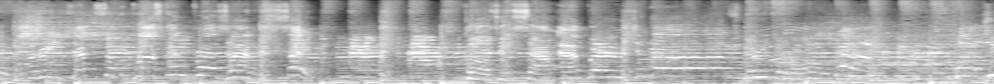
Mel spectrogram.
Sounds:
ska
music
singing

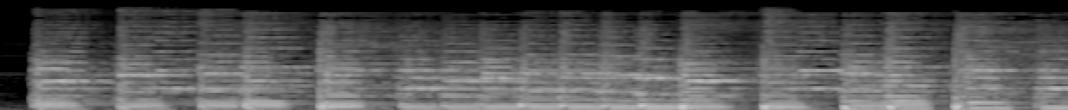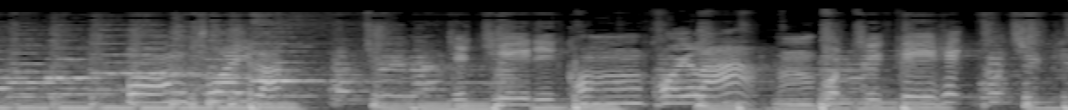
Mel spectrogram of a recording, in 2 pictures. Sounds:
music

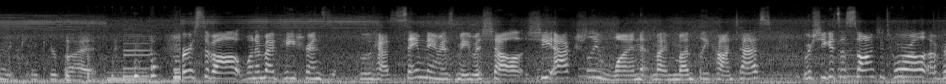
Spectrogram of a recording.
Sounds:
guitar
speech
musical instrument
music
plucked string instrument
strum

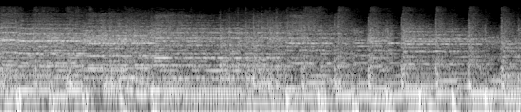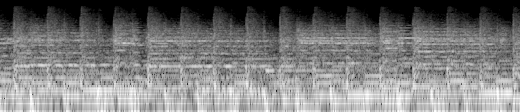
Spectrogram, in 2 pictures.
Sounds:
music

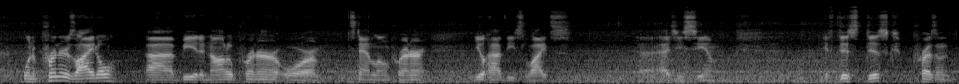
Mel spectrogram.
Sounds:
speech

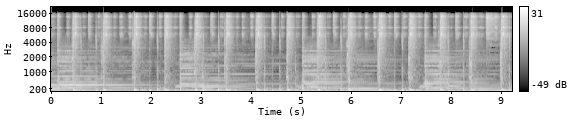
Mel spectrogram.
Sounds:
music

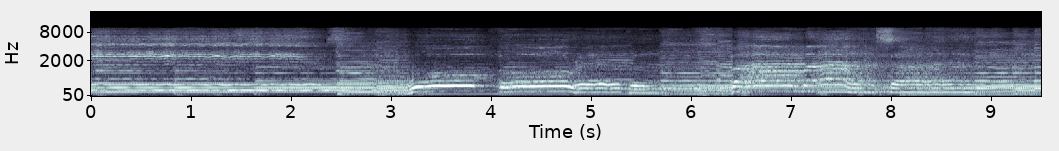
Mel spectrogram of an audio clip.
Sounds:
music

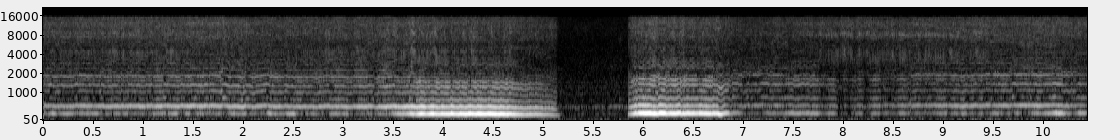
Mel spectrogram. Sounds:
housefly buzzing

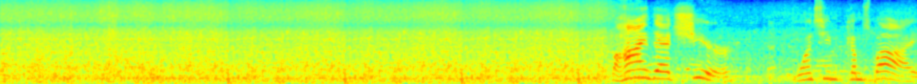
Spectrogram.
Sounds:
speech

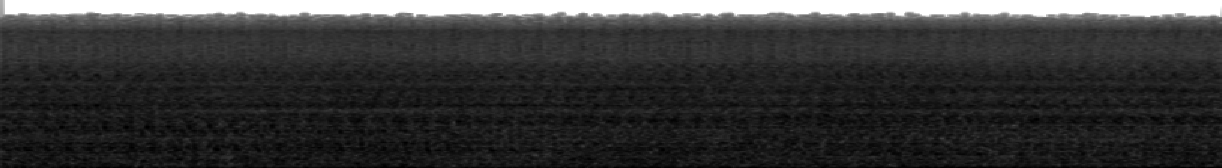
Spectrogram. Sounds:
vehicle

